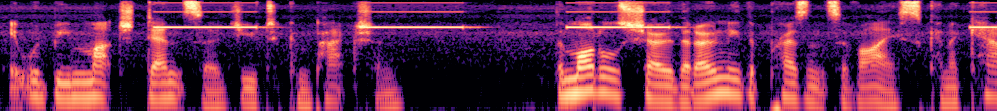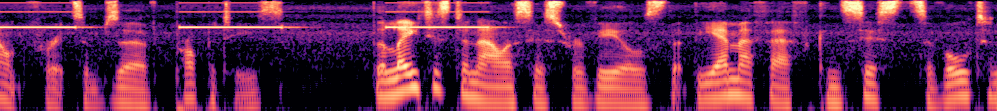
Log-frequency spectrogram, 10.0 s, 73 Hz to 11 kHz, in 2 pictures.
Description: Alarm pattern, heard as an alarm's beeps, played twice, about 3200 Hz, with room echo and speech in English. Temporal three. Smoke or fire, evacuate.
